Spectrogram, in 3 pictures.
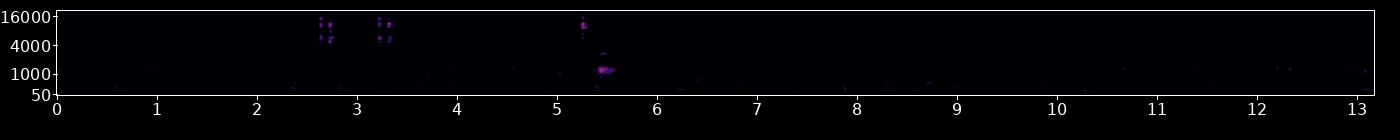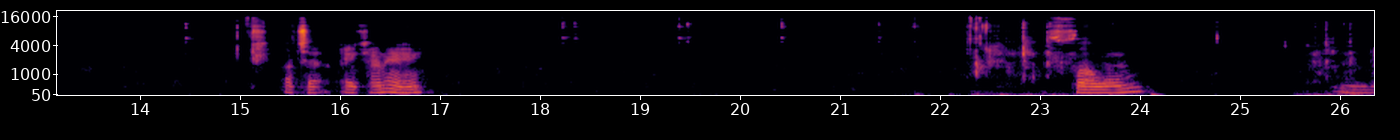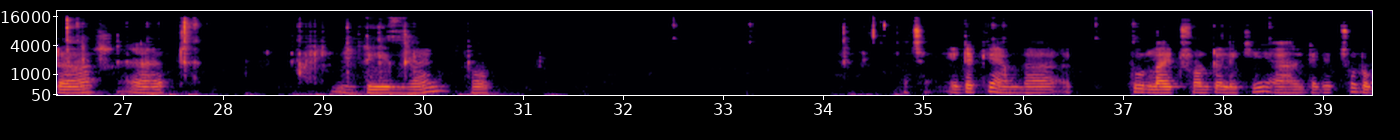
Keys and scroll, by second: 22.4-23.6 typing, 25.5-31.0 typing, 34.3 ctrl+a.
